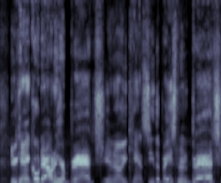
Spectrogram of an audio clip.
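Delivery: Jesse yelling up high, "bitch" tossed on the end; Jesse shouting. Retold or imitated. Jesse blocking the basement from house guests, high mock yell. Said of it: "and Jesse's just like".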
